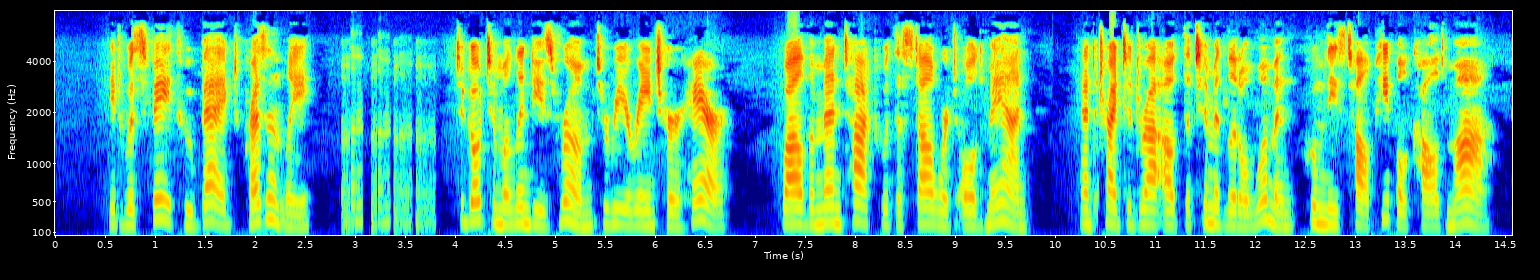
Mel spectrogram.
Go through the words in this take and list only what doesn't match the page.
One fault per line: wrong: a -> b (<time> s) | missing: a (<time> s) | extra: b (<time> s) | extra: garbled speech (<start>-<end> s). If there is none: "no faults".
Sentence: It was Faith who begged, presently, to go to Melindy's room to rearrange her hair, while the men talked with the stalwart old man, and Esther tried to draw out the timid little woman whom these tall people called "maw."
missing: Esther (10.4 s)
